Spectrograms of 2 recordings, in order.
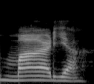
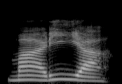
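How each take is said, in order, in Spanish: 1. Las dos últimas vocales se unen en una sola sílaba. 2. Las dos últimas vocales están en sílabas separadas.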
